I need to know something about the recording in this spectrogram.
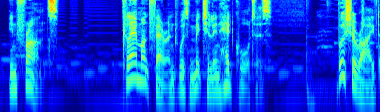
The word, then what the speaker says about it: Clermont-Ferrand: He traveled to Clermont-Ferrand, pronounced Clermont-Ferrand, in France. Clermont-Ferrand was Michelin headquarters.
